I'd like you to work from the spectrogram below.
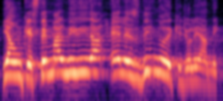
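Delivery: loud, high preaching at full force; fiery preaching. Real, not acted. Preacher challenging the congregation, loud, at full force. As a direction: thunder it out from the pulpit.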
